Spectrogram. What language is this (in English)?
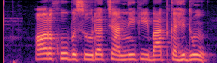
Urdu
